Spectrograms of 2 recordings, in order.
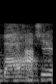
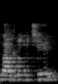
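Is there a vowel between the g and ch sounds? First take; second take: no; yes. First: The g runs straight into ch, no vowel. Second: A long 'ee' vowel separates the g and ch. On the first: This is the Persian way of saying it. The speaker calls it right. "बागचे है फारसी में" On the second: This is the Urdu way of saying it. The speaker calls it wrong. "Urdu बोल रही है बागीचे"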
